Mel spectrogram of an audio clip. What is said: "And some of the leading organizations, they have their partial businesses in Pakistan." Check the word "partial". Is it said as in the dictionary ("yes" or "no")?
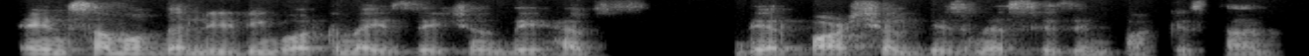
yes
